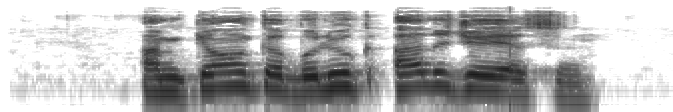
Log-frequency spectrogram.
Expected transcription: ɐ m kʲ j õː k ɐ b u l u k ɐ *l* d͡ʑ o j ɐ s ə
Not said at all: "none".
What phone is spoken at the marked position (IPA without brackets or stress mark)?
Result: l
